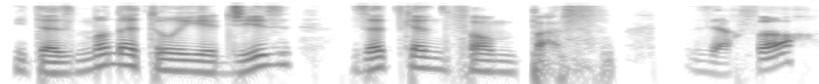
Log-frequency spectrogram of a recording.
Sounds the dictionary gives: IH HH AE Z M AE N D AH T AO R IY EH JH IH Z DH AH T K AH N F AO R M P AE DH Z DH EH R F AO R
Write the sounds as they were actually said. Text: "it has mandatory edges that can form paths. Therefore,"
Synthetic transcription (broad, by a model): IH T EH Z M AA D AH T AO R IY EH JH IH Z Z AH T K AH N F AO R M P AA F Z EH R F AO R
